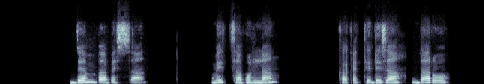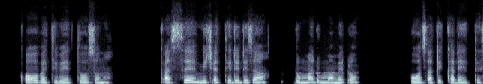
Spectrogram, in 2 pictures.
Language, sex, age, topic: Gamo, female, 18-24, government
